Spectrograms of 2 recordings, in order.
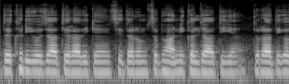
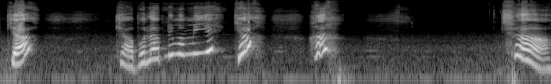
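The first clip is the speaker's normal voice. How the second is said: incredulous daughter; 10 semitones higher, 5 dB louder than usual. Acted. Radhika incredulous at mother.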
